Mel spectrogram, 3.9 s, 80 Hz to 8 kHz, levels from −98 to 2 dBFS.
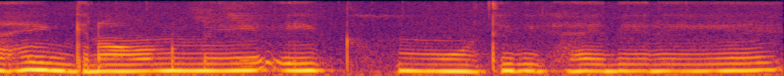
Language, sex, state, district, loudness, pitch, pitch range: Hindi, female, Bihar, Purnia, -14 LUFS, 225 Hz, 215-230 Hz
